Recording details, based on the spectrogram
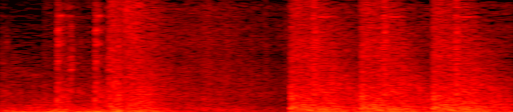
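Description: Rapid gunfire rattles through a competitive video game tournament match, with dense overlapping shots and bursts that swell louder midway, sustained and close with no talking.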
